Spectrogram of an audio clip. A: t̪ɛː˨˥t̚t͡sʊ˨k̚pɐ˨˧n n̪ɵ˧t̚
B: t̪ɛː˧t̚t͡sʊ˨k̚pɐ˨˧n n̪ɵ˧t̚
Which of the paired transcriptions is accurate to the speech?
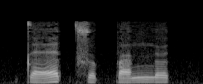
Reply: A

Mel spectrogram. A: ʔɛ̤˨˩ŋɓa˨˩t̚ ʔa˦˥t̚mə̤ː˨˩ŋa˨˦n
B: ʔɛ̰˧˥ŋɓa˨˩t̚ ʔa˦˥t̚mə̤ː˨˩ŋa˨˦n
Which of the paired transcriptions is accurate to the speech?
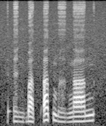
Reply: A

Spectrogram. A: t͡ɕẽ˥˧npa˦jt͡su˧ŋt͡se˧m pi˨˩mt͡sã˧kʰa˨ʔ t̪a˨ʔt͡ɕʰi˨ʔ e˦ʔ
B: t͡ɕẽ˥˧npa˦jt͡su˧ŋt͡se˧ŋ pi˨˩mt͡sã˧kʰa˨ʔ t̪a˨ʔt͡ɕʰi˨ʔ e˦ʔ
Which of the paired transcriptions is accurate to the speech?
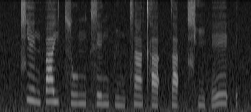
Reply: B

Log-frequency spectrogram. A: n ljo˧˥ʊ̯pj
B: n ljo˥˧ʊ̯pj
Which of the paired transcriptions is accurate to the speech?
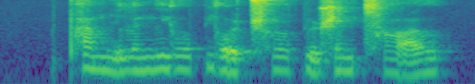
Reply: A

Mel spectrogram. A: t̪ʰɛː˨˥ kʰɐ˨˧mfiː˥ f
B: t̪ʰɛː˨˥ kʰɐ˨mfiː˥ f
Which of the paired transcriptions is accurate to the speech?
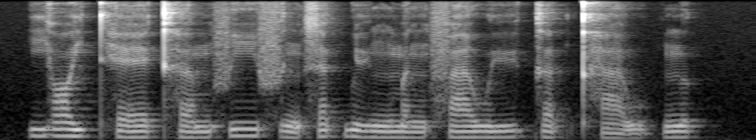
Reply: A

